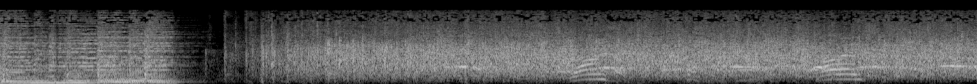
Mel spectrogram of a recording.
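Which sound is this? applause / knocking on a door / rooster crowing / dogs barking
applause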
